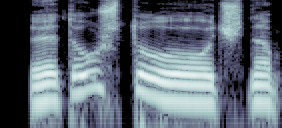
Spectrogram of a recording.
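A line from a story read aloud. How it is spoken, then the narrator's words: Drawl. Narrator (Russian): протянул я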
